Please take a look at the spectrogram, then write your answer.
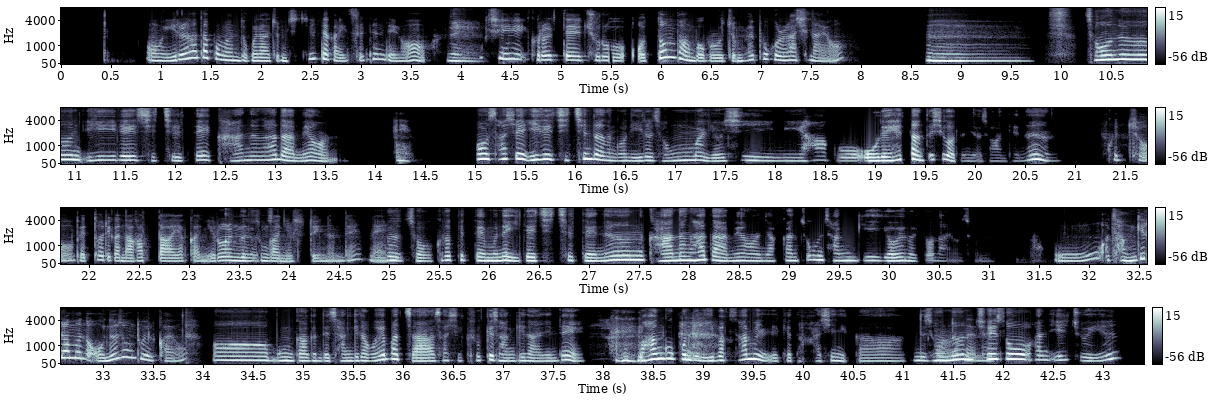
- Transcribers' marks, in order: other background noise; laugh
- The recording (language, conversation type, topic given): Korean, podcast, 일에 지칠 때 주로 무엇으로 회복하나요?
